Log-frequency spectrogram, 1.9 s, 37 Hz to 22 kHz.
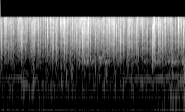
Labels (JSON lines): {"label": "biophony, cascading saw", "recorder": "SoundTrap 600 or HydroMoth"}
